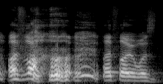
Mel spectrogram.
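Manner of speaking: laughing through the words at his own innuendo. Real, not acted.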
